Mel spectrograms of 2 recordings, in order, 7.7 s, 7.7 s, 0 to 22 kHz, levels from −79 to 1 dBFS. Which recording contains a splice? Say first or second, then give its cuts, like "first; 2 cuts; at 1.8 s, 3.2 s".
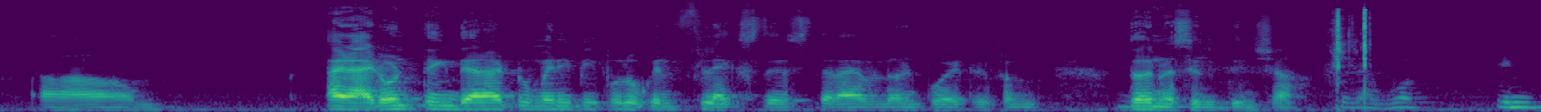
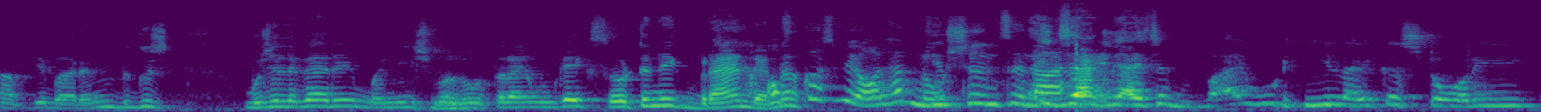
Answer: first; 1 cut; at 6.7 s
